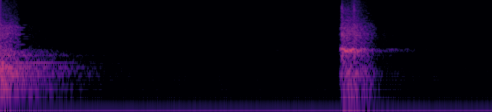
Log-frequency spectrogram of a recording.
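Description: Near silence broken by a single short computer mouse click near the end.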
